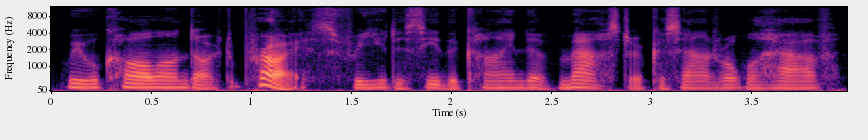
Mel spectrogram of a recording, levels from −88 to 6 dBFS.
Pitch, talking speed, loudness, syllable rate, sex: 135 Hz, 255 wpm, -23 LUFS, 5.5 syllables/s, female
